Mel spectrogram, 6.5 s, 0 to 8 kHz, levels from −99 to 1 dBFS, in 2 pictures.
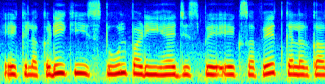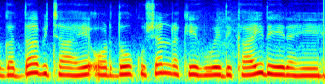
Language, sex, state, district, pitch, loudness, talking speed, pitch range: Hindi, female, Rajasthan, Jaipur, 240 Hz, -12 LUFS, 210 wpm, 230-255 Hz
